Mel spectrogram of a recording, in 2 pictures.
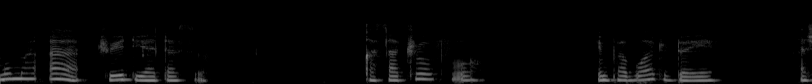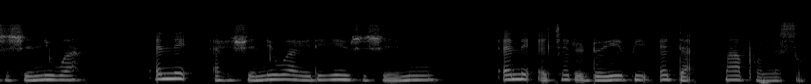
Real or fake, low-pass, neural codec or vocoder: real; 7.2 kHz; none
